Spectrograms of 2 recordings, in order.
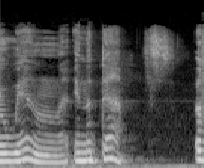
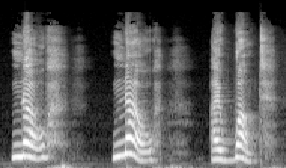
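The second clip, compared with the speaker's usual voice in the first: very loud, very slow, drawn-out shout; 4 semitones higher, 13 dB louder than usual. A woman fighting off evil commands, shouting. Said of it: "Zinda shouted".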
